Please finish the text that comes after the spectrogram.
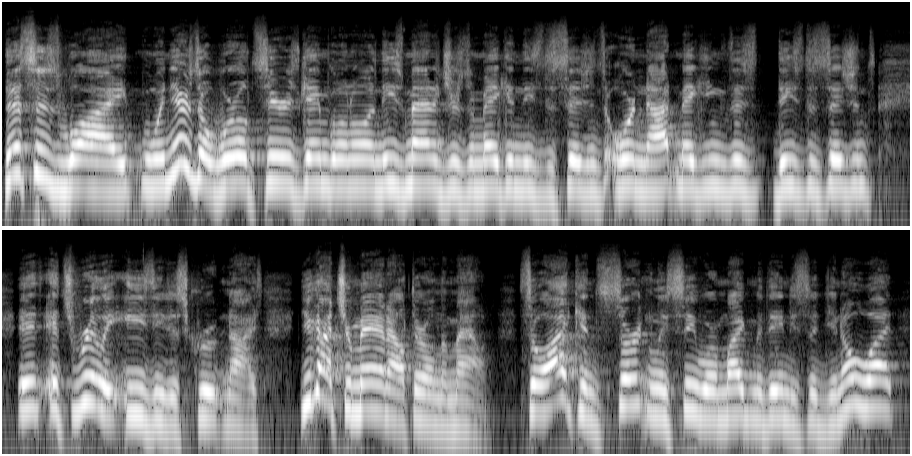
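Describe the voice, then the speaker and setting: A man's voice: high-pitched, fairly quick, a little mellow. An American man giving unscripted sports panel analysis in a colloquial, emphatic way, repeating himself for stress. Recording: faint music behind the voice. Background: faint music.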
